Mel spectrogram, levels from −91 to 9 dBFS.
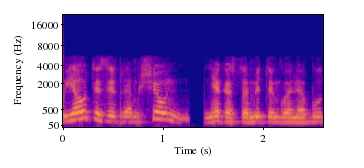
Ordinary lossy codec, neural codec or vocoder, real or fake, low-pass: Opus, 16 kbps; none; real; 5.4 kHz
